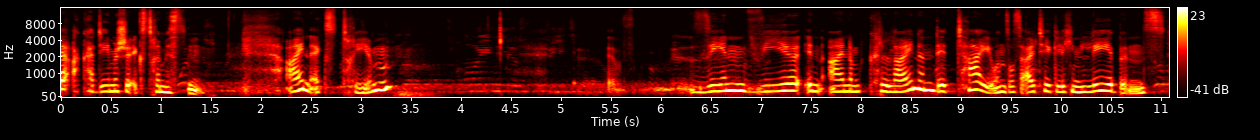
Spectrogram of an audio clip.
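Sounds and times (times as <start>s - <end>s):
surrounding talk: 0.0s - 11.0s
person speaking quietly: 2.4s - 6.7s.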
